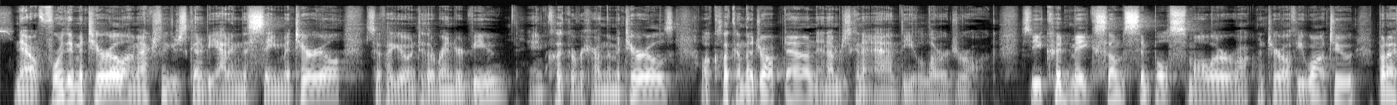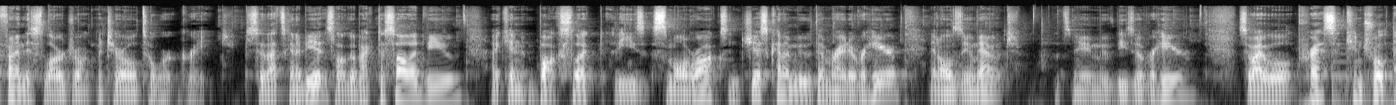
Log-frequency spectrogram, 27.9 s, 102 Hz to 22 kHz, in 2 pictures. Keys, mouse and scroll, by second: 0.1 ctrl+b, 0.4-2.8 shift+middle drag, 0.4-0.9 shift+scroll up 1, 0.9-2.8 shift+scroll up 1, 3.0-4.2 shift+right drag, 3.6 z, 4.1 z, 5.8 middle click, 5.9-6.8 drag, 6.8 middle click, 6.9-8.4 drag, 8.4 middle click, 8.5-9.0 drag, 9.0 middle click, 9.7 middle click, 10.2 middle click, 10.6-10.9 scroll up 1, 10.9 middle click, 11.9 middle click, 13.1 middle click, 14.0 middle click, 14.0-18.0 typing, 14.6 middle click, 15.1-15.6 middle drag, 16.3 shift+scroll up 1, 16.5-17.6 shift+middle drag, 17.6-18.9 scroll down 1, 18.3 shift+middle drag, 19.3-20.0 shift+drag, 20.6-21.0 typing, 20.8-22.3 shift+scroll up 1, 21.8 click, 22.1-24.4 typing, 22.3-23.2 scroll down 1, 22.5-23.3 shift+middle drag, 23.2-23.8 shift+scroll up 1, 23.3 drag, 23.7 middle click, 24.1-26.7 shift+drag, 24.6-25.3 shift+scroll up 1, 25.4 typing, 25.8-27.2 shift+scroll up 1, 26.5 typing, 27.2-27.8 ctrl+scroll up 1.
